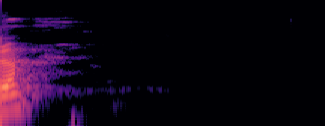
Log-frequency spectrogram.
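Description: A man's voice finishing a word, a faint low thump, then dead silence.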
